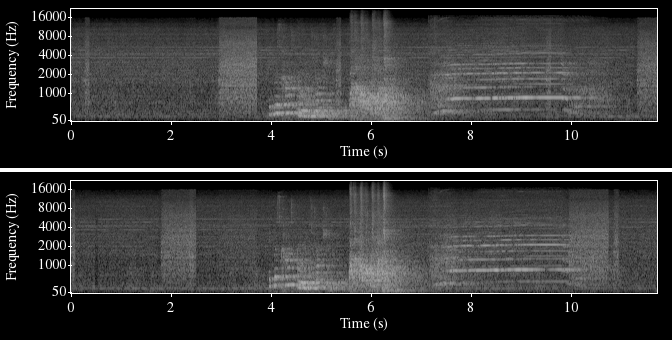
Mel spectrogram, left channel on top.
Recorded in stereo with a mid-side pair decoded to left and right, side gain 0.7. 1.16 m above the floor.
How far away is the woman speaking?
About 0.8 m.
